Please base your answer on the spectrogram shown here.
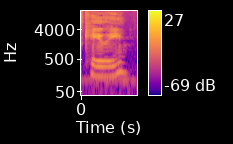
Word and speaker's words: Kali: So kali kali kali kali kali kali. Okay. So my name is Kaye, but it's spelled K A L I.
